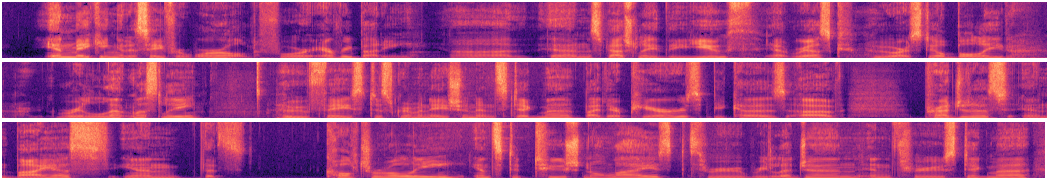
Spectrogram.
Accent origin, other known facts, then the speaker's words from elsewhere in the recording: Glenwood Springs, Colorado, United States; I was born and raised in Glenwood Springs and moved here in 1962 when I was 9 years old. And so I've got roots and I've got family and I just love Western Colorado.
